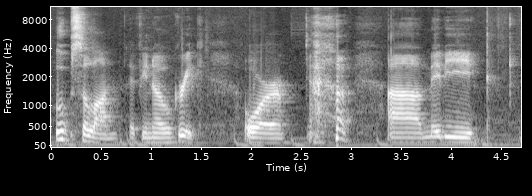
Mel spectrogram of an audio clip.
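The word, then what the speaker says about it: お: And then finally, we have the O, which is pronounced O. Okay? So, like in Oklahoma.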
